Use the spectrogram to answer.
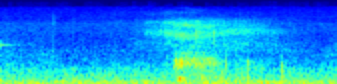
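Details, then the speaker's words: Baby boy's first sneeze: a single tiny, soft, snorting sneeze over steady room noise. "so perfect his first sneeze I got it"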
